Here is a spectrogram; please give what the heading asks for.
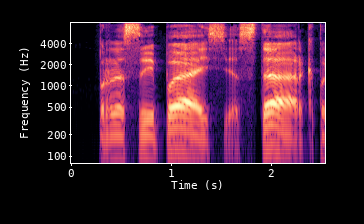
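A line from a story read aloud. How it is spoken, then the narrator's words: Booming. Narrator (Russian): прогремел он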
